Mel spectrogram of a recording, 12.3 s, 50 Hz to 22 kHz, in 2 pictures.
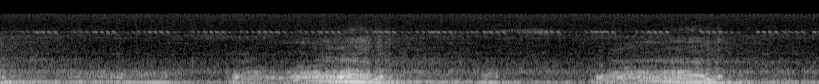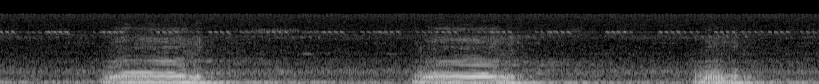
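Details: Male lion at the Olifants River, 4 October 2020, with another male lion nearby: repeated low grunting roar bursts about every two to two and a half seconds, tapering and softer toward the end of the sequence.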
